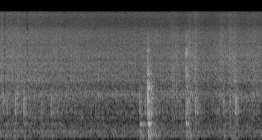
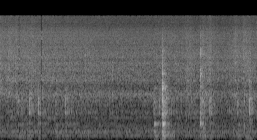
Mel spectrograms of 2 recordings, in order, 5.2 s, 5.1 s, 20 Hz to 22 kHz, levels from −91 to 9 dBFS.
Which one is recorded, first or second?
first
